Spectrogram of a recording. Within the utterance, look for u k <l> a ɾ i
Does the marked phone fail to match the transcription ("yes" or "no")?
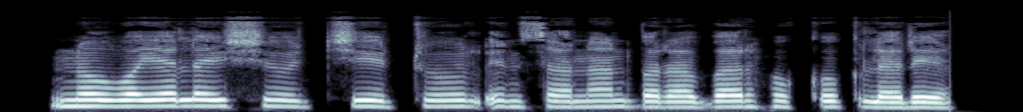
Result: no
